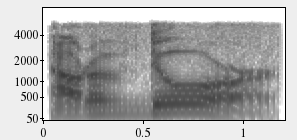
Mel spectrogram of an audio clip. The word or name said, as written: out-of-door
